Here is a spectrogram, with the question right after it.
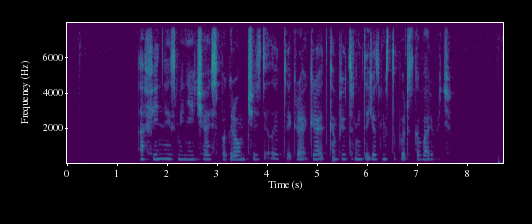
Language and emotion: Russian, neutral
